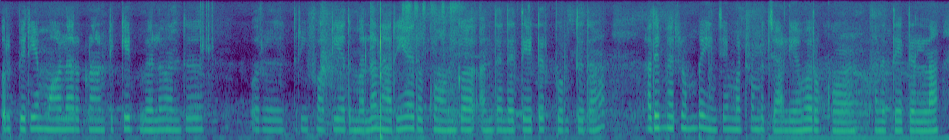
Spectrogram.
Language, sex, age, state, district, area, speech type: Tamil, female, 18-30, Tamil Nadu, Perambalur, rural, spontaneous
